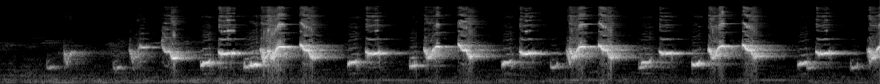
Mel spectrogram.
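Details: Three straw-headed bulbuls sing together, giving loud, rich, bubbling whistled phrases, rising and falling and repeated about every second, overlapping, with a faint low hum.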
